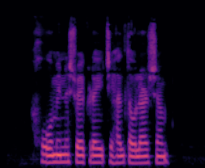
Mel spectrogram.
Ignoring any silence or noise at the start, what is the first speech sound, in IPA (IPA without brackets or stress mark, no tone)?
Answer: x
